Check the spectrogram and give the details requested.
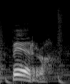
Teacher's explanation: en español estándar tiene un vibrante múltiple alveolar · dos se producen manteniendo una tensión muscular considerable en la lengua la vibración de la lengua está causada por la fuerte presión de aire detrás de la lengua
